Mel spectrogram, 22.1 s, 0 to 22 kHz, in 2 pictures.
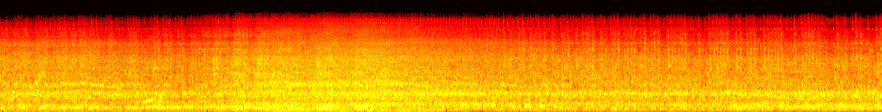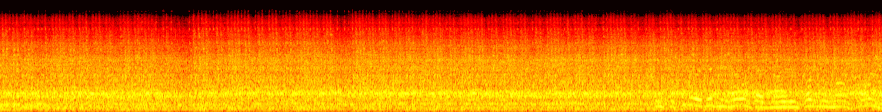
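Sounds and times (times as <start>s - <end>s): car engine idling: 0.0s - 22.0s
steady whine: 0.0s - 22.0s.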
